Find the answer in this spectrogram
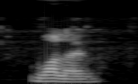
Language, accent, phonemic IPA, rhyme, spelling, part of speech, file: English, Southern England, /ˈwɒ.ləʊ/, -ɒləʊ, wallow, verb / noun / adjective, LL-Q1860 (eng)-wallow.wav
- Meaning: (verb) 1. To roll oneself about in something dirty, for example in mud 2. To move lazily or heavily in any medium 3. To immerse oneself in, to occupy oneself with, metaphorically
